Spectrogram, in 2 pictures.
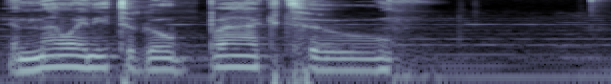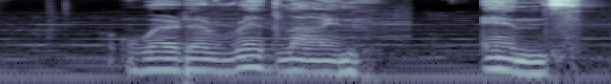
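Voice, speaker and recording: A man talks himself through a video game in character, at a slow, deliberate pace. His voice is dark and relaxed, muttered like private thoughts with the odd swear word, over game music. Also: medium pitch. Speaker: gamer doing an in-character playthrough. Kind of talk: hushed thinking-aloud game commentary in character.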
